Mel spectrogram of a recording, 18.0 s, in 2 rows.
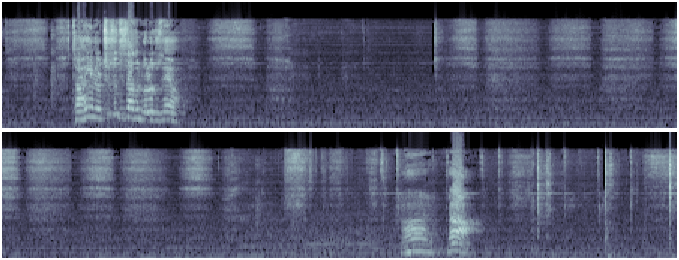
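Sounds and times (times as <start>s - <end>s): noisy nasal breathing: 0.0s - 1.0s, 2.4s - 4.2s, 5.8s - 14.2s, 15.7s - 16.2s, 17.6s - 18.0s
man chewing food: 8.7s - 14.4s, 15.4s - 18.0s.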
